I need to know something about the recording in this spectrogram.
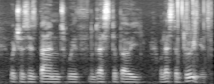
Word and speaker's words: Lester Bowie: Staying with the ECM label, then went for Jack DeJohnette's New Directions, which was his band with Lester Bowie, as it's pronounced in America, John Abercrombie and Eddie Gomez.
